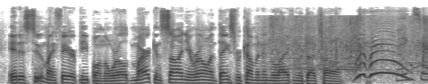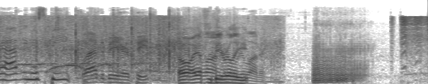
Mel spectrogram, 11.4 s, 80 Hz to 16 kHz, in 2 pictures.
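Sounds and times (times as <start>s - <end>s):
speech: 0.1s - 9.4s
loud buzzy fart: 9.8s - 11.4s.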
